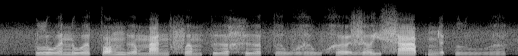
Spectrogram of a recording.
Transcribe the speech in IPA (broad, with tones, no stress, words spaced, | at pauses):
lu˧ə̯nu˧ə̯t̪ɔ̰˧˥ ŋɨ̰˧˨ə̯ma˧n fə˧mt̪ɨ˧ə̯hɨ˧ə̯ t̪ə̤˨˩wɣə̤˨˩wxə̰ː˧˨ zə˧j saː˦˥p̚ɲə˨˩t̚ lṳ˨˩ə̯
